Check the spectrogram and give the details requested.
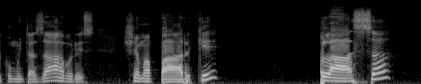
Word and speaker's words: Plaza: muitas árvores chama Parque Plaza escreve com z mas a pronúncia é de S né o Z em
